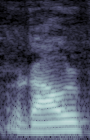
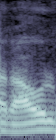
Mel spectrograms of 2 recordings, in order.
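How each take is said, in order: First: राउल्ट said raa-ool-t with a crisp final t; राउल्ट, closing with a clear t sound; Raoult with a t. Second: राउल said raa-ool with no final t; Raoult as Raul. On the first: Teacher giving the other way some say it, राउल्ट with the final t. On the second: Teacher naming the chemist for students, राउल without the t. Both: Shown as a demonstration. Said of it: "उच्चारण में भिन्नता है".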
